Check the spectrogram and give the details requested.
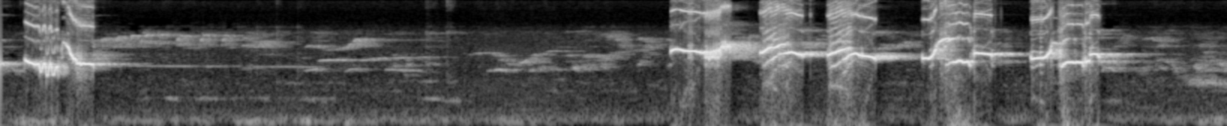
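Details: Oriental magpie-robin song used to coax a reluctant bird into singing: a loud opening chirp, faint background warbling, then a burst of four clipped, rising whistled phrases near the end.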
